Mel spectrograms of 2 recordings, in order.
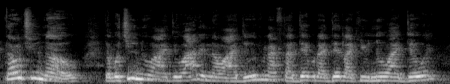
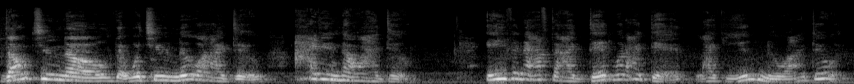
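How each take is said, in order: First: It is said at a normal pace. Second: It is said very slowly, drawn out.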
